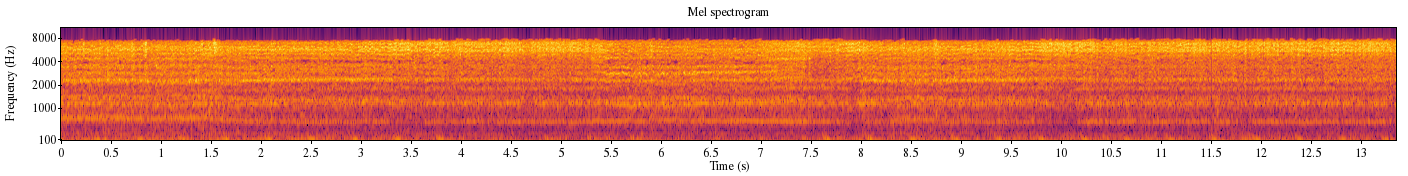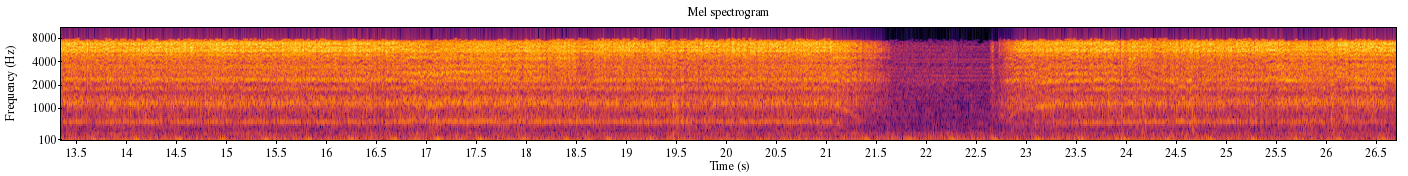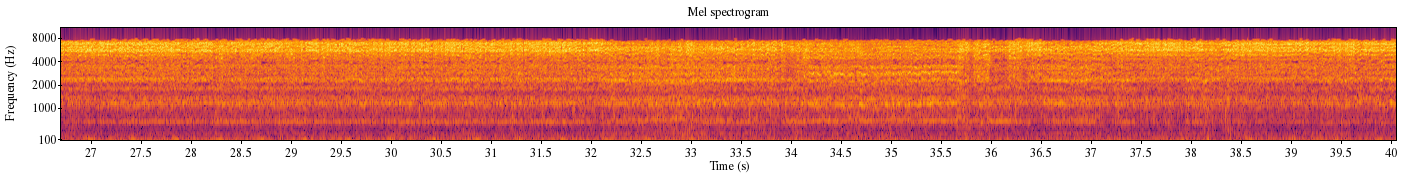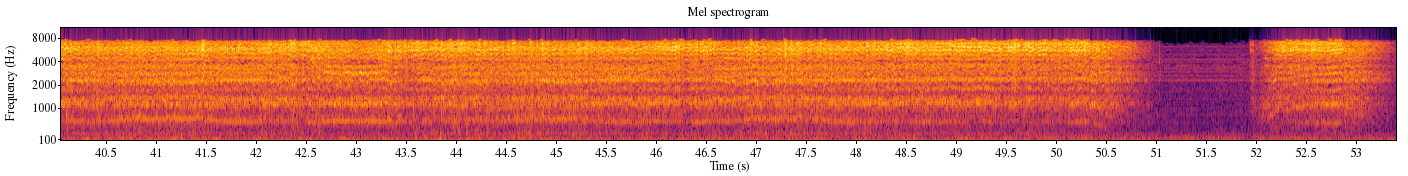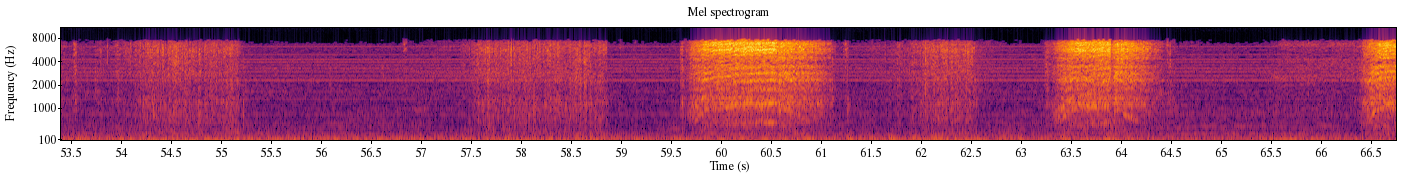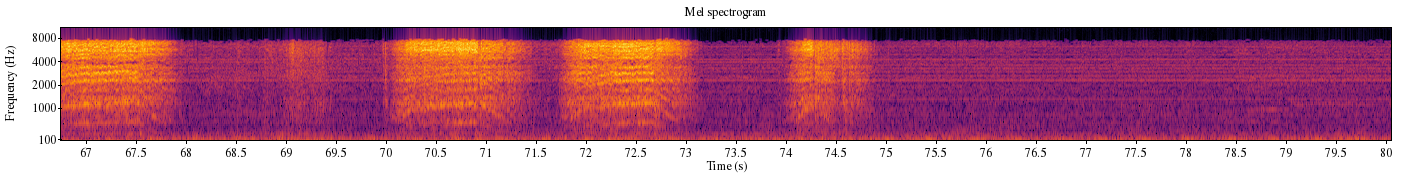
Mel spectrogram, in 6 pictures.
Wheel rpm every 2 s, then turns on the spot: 160, 160, 160, 160, 160, 160, 160, 160, 160, 160, 110, 80, 160, 160, 160, 160, 160, 160, 160, 160, 160, 160, 160, 160, 160, 50, 50, 10, 0, 20, 60, 30, 10, 80, 10, 70, 50, 20, 0, 0.
54-56 68-70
